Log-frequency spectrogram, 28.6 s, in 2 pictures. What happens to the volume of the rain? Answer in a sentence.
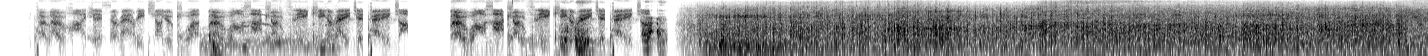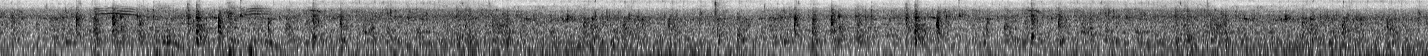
The loudness of the rain stays about the same.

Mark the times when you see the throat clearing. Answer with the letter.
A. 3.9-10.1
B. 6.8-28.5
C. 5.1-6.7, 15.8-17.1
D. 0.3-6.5
C.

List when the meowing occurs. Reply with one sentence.
You can hear the meowing from 2.0 to 3.5 s and from 15.2 to 17.1 s.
